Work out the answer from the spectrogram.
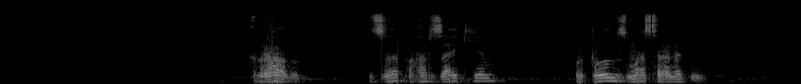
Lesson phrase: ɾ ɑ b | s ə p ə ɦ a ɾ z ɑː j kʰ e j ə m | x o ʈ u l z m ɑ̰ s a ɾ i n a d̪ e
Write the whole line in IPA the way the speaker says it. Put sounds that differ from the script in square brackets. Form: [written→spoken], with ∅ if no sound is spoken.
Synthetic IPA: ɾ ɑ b | [s→z] ə p ə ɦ a ɾ z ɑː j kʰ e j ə m | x o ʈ [u→o] l z m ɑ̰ s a ɾ [i→a] n a d̪ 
